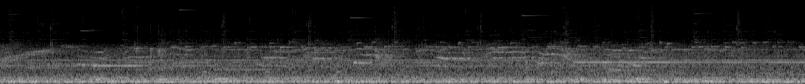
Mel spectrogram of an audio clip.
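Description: Steel balls tumbling through a pegboard of metal nails as the disk is turned, giving a scatter of small clicks and short ringing pings at different pitches, over a steady low background hum.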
